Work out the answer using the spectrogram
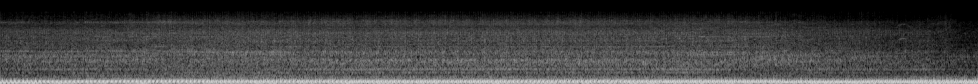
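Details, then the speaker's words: BMW E46 with turbo Ecotec four, E46 rods and pistons, built transmission, about 14 psi boost: deep, steady, even drone with no knocks or rattles; engine sounds smooth and healthy, drives well. "Sounds good, sounds happy, drives happy, and I'm happy."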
